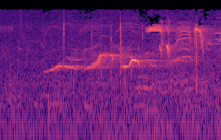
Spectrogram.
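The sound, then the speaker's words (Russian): Birds sing in the grounds of Villa del Balbianello, with a run of quiet, thin, high chirps and whistled notes that come in short bursts over soft background noise. “А как птички заливаются,”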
